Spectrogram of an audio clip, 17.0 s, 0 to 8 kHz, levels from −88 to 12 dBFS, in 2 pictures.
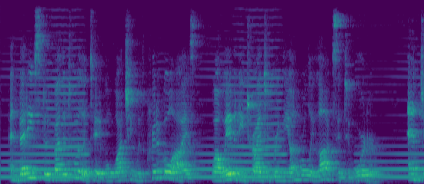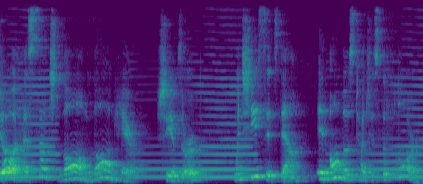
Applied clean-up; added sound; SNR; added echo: none; Wind instrument, woodwind instrument; 13 dB; reverberation time 0.8 s.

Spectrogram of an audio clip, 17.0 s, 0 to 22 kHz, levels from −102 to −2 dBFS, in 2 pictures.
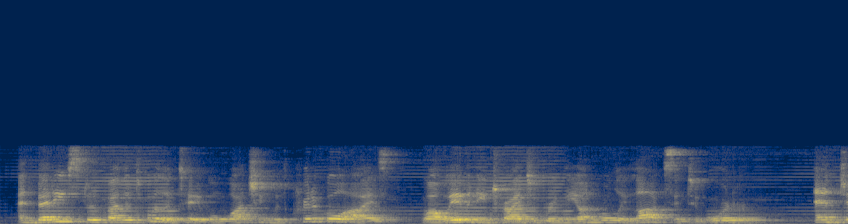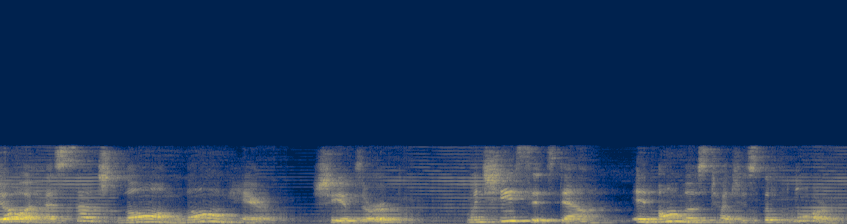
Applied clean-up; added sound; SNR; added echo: neural separator model SepFormer DNS4.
